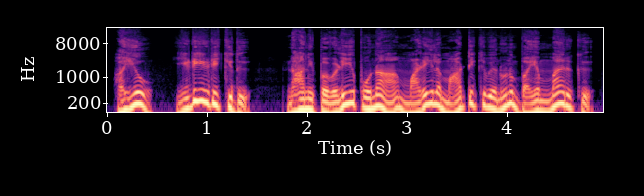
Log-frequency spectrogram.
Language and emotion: Tamil, fearful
